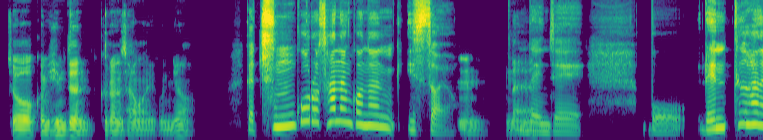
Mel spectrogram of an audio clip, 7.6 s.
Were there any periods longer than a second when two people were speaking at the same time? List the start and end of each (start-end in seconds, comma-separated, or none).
none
